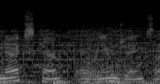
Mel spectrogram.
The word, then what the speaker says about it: Ryujinx: Ryujin next, Ken. Or Ryujinx. I always forget that the X isn't pronounced it.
